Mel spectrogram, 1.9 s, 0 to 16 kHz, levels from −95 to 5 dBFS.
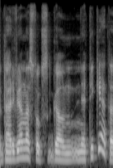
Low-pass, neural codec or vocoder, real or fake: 14.4 kHz; none; real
